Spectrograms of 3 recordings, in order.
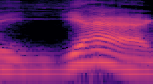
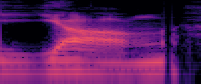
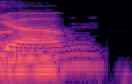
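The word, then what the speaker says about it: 阳: that it should be young um but whatever you know potatoes potatoes here we go can you hear that yeah young yeah it's it's second tone young young young yes it's not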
